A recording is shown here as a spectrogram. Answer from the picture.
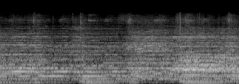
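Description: Choir singing a Christian song with instrumental accompaniment and a steady bass line, played from a vinyl LP record.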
